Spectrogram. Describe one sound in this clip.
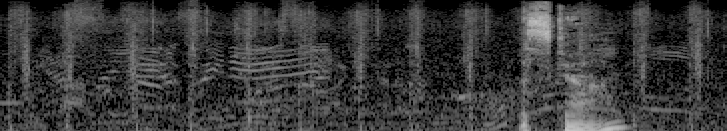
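Footsteps patter quickly on a dirt street.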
